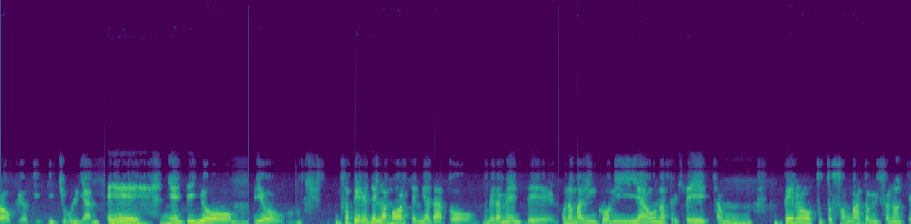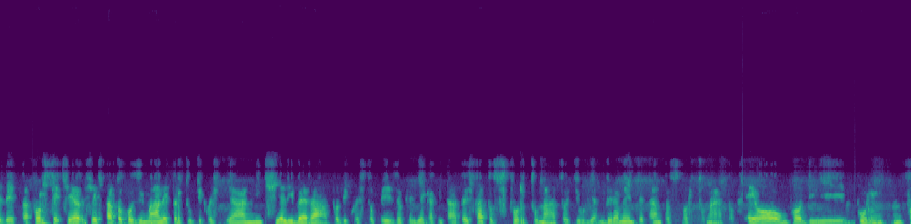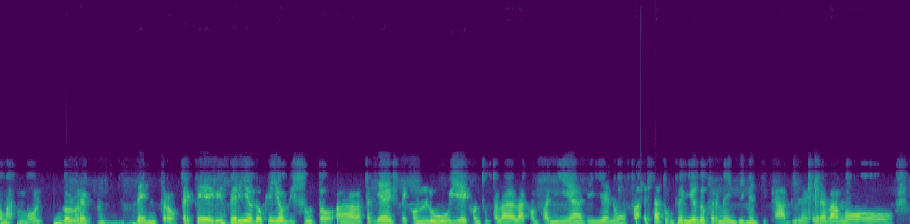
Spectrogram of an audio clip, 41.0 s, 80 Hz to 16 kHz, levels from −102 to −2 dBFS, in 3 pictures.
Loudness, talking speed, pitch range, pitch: -26 LUFS, 135 wpm, 135-165 Hz, 150 Hz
